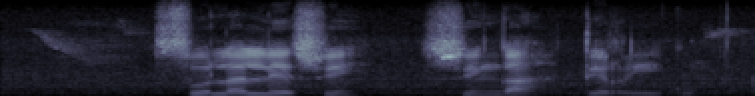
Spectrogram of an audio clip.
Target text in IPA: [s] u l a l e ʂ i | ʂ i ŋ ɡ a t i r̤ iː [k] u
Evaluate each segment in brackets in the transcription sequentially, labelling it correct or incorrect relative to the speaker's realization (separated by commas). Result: correct, correct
